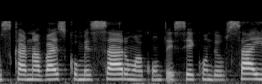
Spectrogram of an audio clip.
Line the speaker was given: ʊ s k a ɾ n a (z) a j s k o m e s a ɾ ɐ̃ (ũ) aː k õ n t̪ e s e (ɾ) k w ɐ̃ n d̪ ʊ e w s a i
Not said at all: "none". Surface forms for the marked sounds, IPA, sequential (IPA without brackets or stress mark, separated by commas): v, w̃, ɾ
